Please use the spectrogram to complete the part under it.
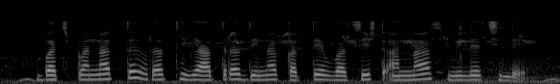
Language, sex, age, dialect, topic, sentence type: Magahi, female, 18-24, Northeastern/Surjapuri, agriculture, statement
